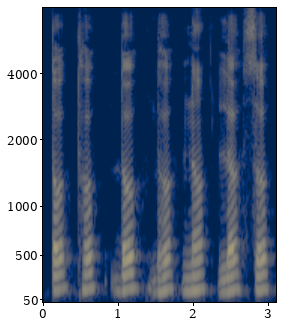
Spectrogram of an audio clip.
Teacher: दंत्यवर्ण. त, थ हे ज्यावेळेस उच्चार करतो आपण आपल्या दाताच्या जे वरच्या दाताच्या मागल्या बाजूला हे स्पर्श केलं जातं म्हणून आपण याला म्हणतो दंत्यवर्ण.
